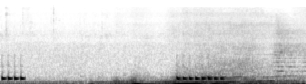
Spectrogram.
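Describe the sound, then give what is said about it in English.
A car engine stuck in traffic revs up with a rising, harmonic growl, dropping back to a low idle before surging again amid steady traffic rumble. “I'm stuck in traffic right now.”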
